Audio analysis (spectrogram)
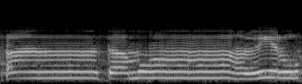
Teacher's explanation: حروف اخفاء آوے تو نون کی آواز کو ناک میں چھپا کر پڑھنا چاہیے. اخفاء کی مقدار 1 الف ہے.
